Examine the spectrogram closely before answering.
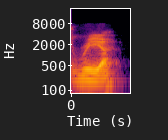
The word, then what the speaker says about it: Roya: Great question, and it's pronounced Ria, who's Ria, okay.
